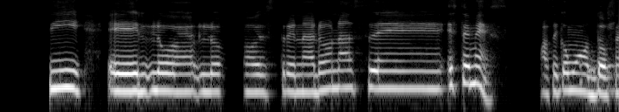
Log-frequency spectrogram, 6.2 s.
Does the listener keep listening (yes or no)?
yes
